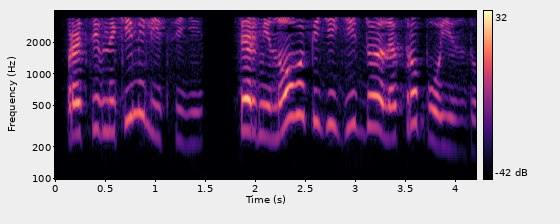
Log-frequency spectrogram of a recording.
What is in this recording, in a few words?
khs st female, subway station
